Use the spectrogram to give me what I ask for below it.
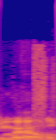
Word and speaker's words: Maryland: Everybody say Maryland, but that's what it was. Maryland. That's how it's supposed to be pronounced.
